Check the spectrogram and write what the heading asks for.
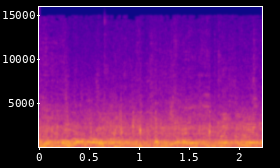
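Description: Outdoor street bustle with indistinct voices close by, a steady noisy background with no single clear event.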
